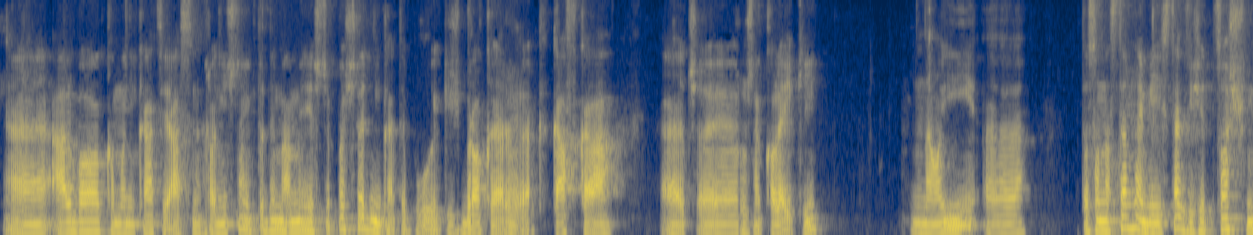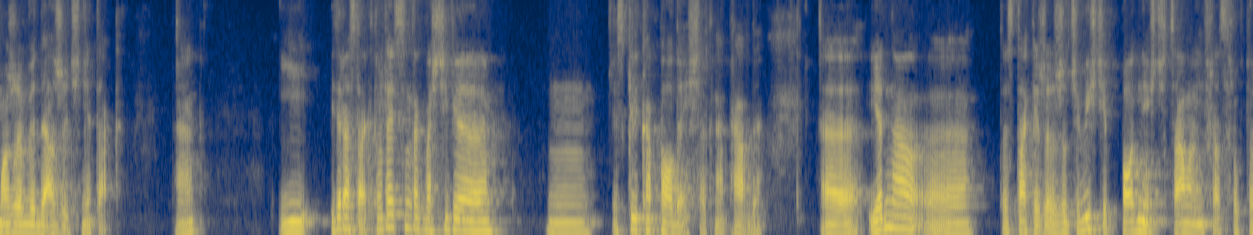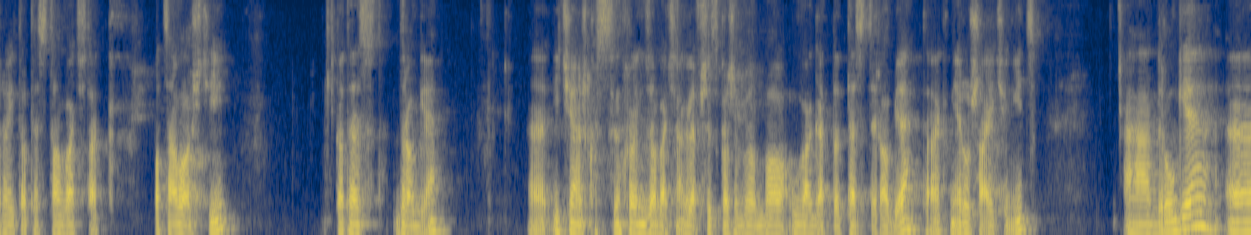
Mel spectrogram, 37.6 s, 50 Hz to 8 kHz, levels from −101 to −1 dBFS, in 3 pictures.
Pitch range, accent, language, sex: 105-120 Hz, native, Polish, male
